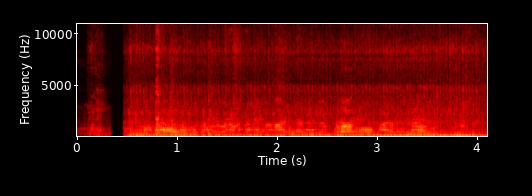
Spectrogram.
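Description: An engine idling with a steady low hum, coming in abruptly about half a second in, under people talking.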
